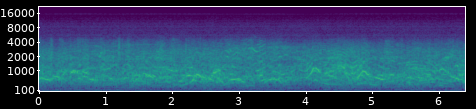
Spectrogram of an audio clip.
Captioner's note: shouting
